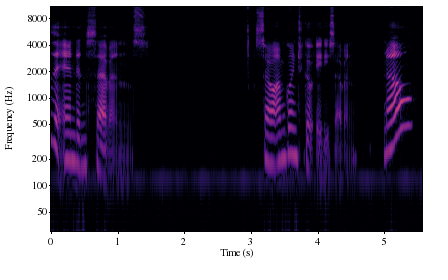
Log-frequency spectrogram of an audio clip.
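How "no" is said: high, incredulous "No?"; can't believe you got it wrong; surprised disbelief. Real, not acted. Quiz player learning the answer was wrong, high disbelief.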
